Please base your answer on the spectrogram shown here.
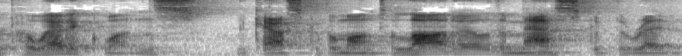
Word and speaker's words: amontillado: the big question is pronounce it amontillado or amontillado it's a spanish wine so it's probably supposed to be a montearo but this is set in italy where two l's just make a longer l sound so i'm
